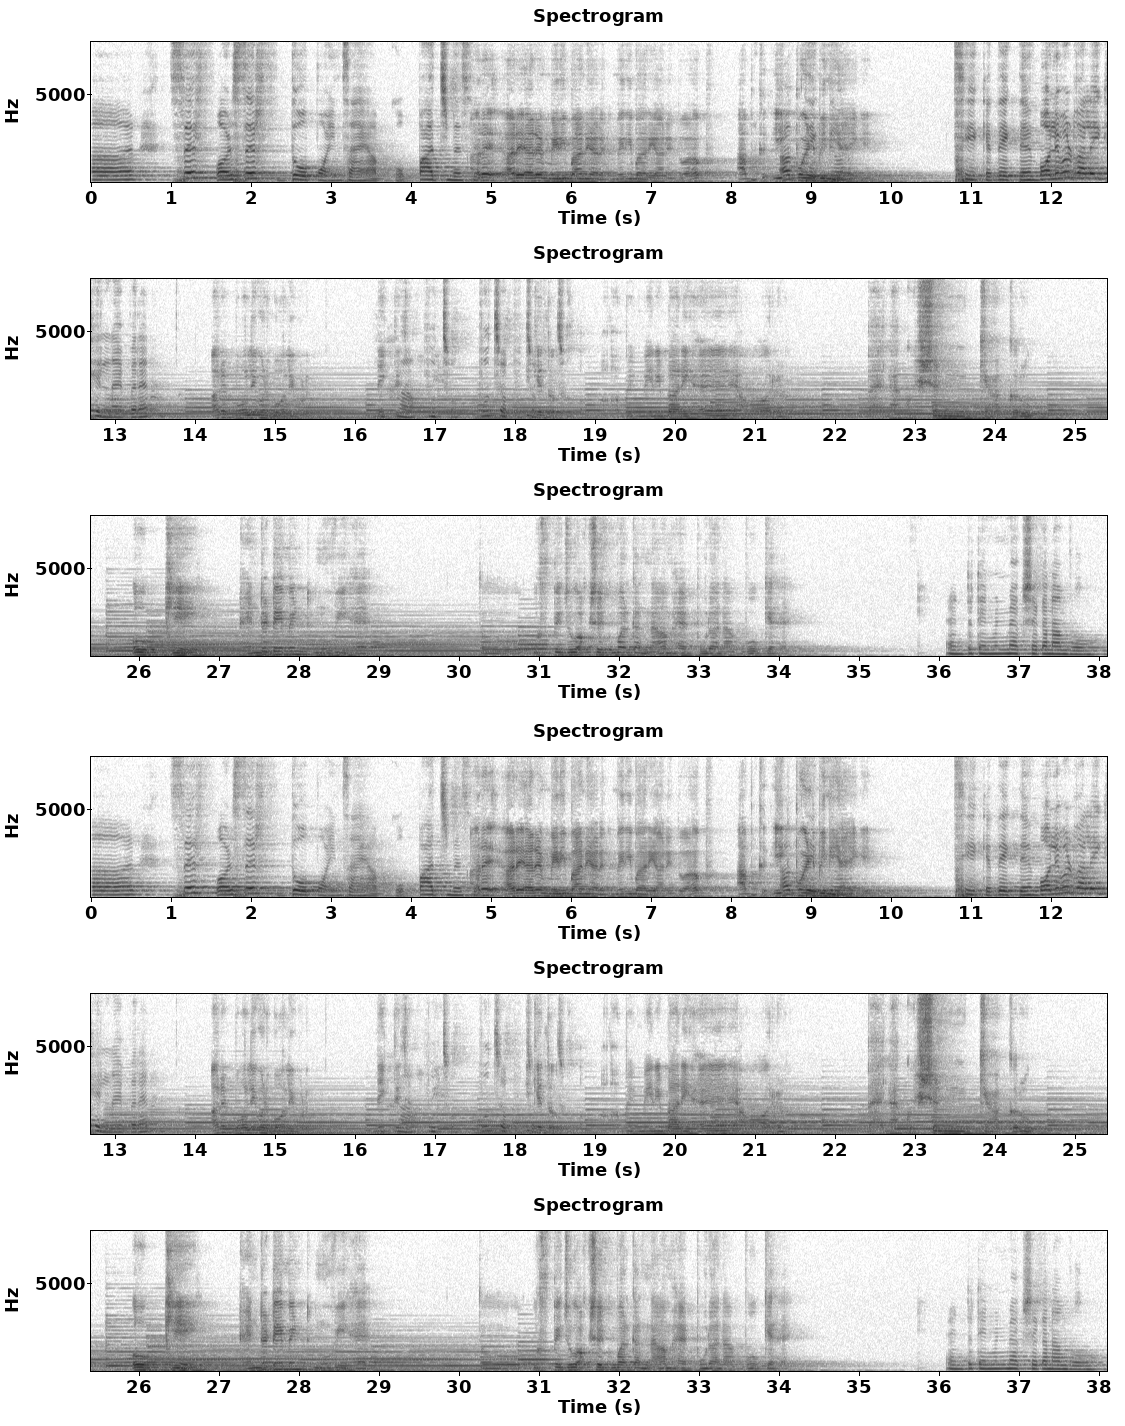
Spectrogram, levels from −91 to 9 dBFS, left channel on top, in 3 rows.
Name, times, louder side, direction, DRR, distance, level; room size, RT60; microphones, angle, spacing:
voice 1, 0.0-4.9 8.2-8.3 8.6-9.5 10.8-13.6 16.3-18.3 36.1-37.9, left 2 dB, 20° left, 10 dB, 1.0 m, -21 dB
voice 2, 4.7-7.8 8.1-9.7 14.2-15.4 16.2-16.9 18.1-18.6 19.1-21.4 22.4-24.5 25.9-26.7 27.2-28.9 30.2-34.1, equal, 40° right, 7 dB, 1.5 m, -21 dB
sound 1, 12.8-31.1, equal, 65° right, 2.3 m, -26 dB
25.5 x 22.0 x 6.3 m, 2.3 s
head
